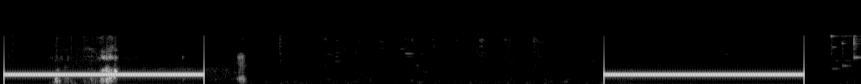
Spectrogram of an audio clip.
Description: Ringback tone (North America), 440 + 480 Hz.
